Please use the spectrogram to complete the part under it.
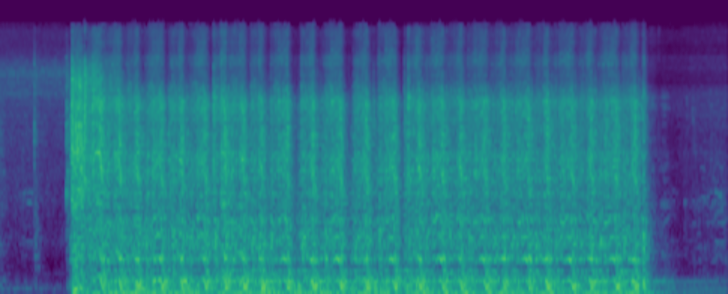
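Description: A motorcycle engine starts and roars loudly, then cuts off.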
